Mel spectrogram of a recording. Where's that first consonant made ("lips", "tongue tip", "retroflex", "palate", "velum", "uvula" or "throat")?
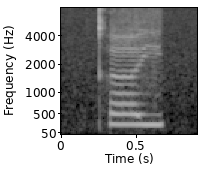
velum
